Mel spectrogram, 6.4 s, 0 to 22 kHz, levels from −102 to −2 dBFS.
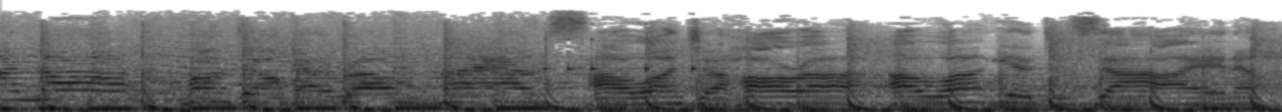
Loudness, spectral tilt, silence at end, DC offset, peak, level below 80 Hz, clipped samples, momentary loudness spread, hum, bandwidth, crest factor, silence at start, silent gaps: -14 LUFS; -4.5 dB/octave; 0 s; under 0.1%; -2 dBFS; -20 dBFS; under 0.1%; 3 LU; none; 15.5 kHz; 12 dB; 0 s; none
